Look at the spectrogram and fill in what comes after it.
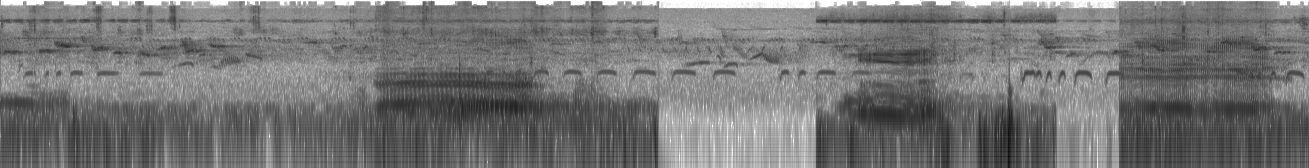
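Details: Cattle roaming freely outdoors, heard as two long, low, wavering moos separated by a brief hush, with faint repeated chirps behind them.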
